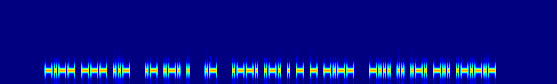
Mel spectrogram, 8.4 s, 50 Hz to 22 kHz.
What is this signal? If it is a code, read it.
Morse code, heard as a keyed tone, about 34 wpm, 700 Hz. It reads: YOU ARE A PRETTY BIRD.
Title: Sentences from Top 1000 Words - Review Part 2 - 35wpm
